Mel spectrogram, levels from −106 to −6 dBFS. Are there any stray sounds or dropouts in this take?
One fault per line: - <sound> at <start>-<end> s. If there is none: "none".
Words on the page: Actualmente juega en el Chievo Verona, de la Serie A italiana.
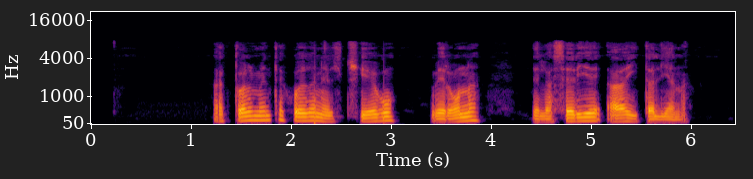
none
